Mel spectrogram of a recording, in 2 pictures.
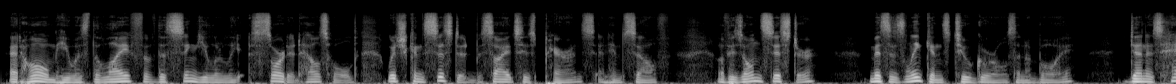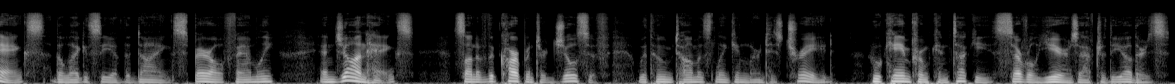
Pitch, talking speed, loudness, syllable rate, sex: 110 Hz, 155 wpm, -22 LUFS, 4.1 syllables/s, male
